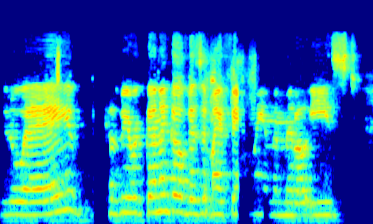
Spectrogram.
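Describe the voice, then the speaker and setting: A woman's voice: on the high side, fairly even intonation, fairly quick, a bit bright, poor audio. A woman chatting casually and easily as a panel guest on a video call.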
